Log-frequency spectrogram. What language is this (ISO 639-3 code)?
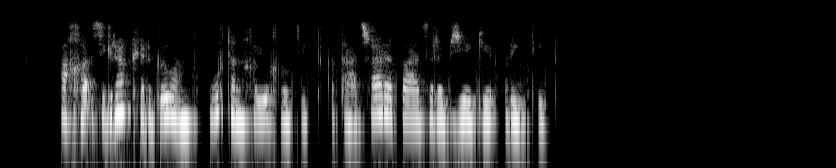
abk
